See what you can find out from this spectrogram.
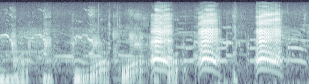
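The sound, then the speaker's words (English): An American crow makes strange, varied vocalizations: a run of odd, buzzy, croaking notes with low rich tones, then three loud, arching caws separated by brief pauses. “Very weird vocalizations from this American crow. Give some normal calls in the middle and then this kind of”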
